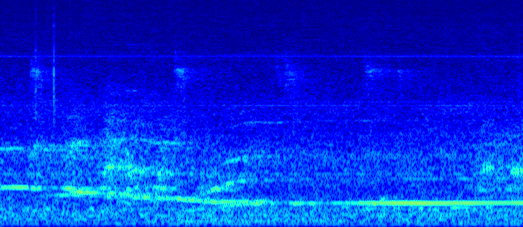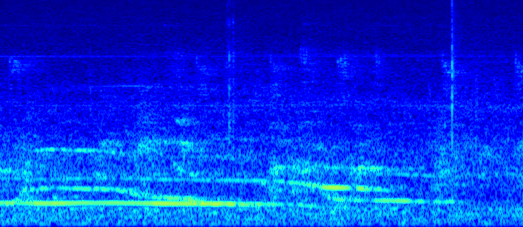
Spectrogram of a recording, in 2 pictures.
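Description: Several animals howling together: long, overlapping calls that glide up and down in pitch, one of them held low and steady for about four seconds in the middle.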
